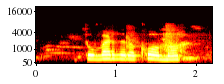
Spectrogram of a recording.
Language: Icelandic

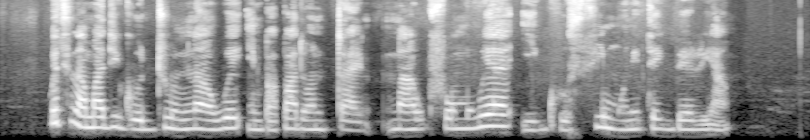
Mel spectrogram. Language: Nigerian Pidgin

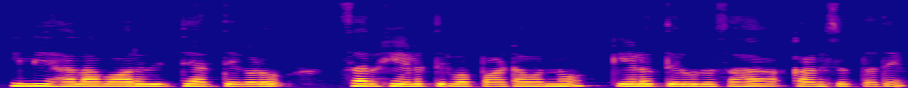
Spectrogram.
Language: Kannada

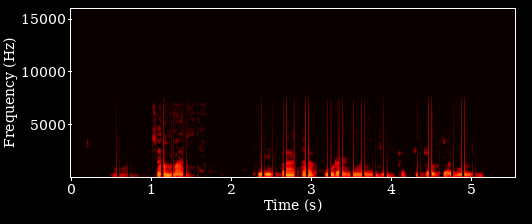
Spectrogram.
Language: Swahili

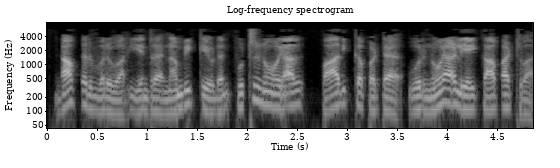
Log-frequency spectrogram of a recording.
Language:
Tamil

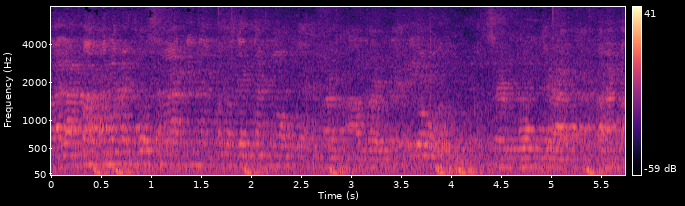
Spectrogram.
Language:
Filipino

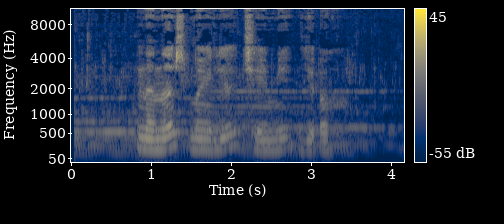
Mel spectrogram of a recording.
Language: Adyghe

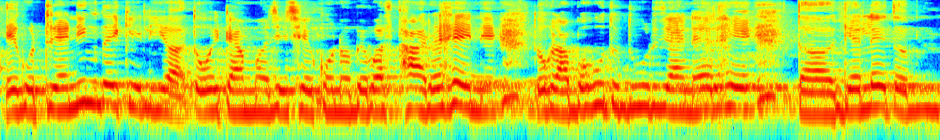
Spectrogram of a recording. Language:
Maithili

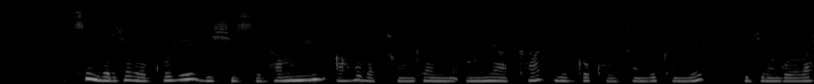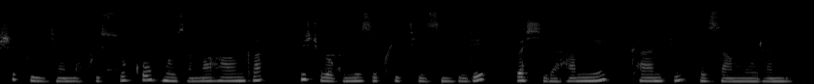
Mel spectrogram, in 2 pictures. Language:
Kinyarwanda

